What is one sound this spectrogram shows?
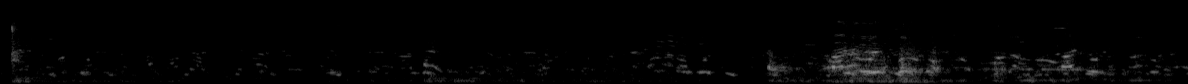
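A crowd of people shouts and chants outdoors.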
